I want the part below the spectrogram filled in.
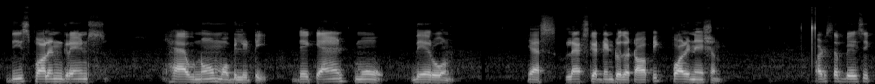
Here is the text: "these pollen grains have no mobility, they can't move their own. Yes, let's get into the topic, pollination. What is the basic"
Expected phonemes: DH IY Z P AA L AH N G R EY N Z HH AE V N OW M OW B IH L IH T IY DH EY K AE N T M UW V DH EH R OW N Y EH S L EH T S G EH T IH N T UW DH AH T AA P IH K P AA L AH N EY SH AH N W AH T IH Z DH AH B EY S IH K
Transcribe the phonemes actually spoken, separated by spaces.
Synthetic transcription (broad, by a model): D IY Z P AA L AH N G R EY N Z HH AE V N OW M OW B IH L IH T IY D EY K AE N T M UW V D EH R OW N Y EH S L EH T S G EH T IH N T UW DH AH T AA P IH K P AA L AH N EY SH AH N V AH T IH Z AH B EY S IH K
